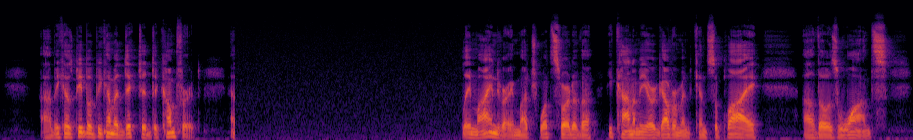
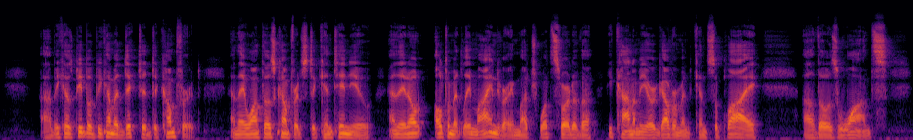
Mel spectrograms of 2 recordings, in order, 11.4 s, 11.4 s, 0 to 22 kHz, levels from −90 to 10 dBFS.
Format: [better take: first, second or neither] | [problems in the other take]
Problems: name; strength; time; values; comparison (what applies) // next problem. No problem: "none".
second | audio cutting out; at 3 s for 3 s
